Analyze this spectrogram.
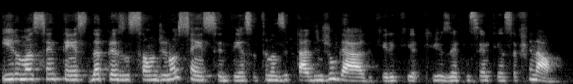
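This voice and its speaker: A woman's voice: medium pitch, fairly even intonation, fast. A Brazilian woman teaching a live online law class, talking conversationally, asking students questions and answering them by name. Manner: conversational, asks students questions and reads their names from chat.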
